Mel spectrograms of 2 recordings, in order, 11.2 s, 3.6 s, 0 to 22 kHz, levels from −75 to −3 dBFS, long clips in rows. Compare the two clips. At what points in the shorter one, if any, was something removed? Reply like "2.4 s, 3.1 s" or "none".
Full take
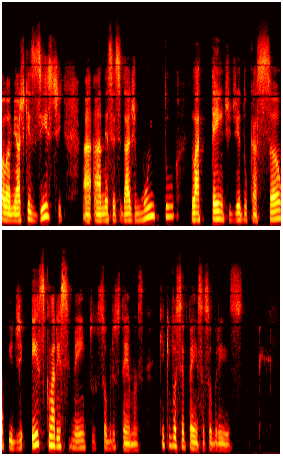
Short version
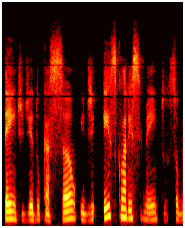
none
